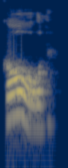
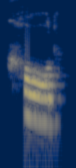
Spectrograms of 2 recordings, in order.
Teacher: Gold: voice box is on and moving. Cold: voice box is not on and not vibrating.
